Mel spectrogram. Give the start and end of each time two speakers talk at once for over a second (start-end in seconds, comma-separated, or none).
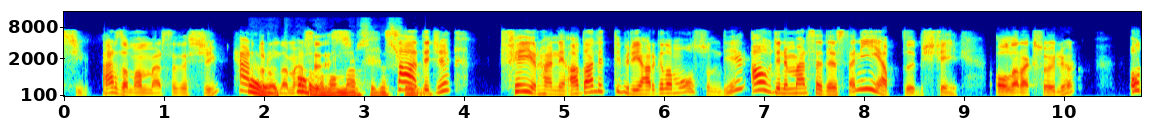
1.8-3.6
